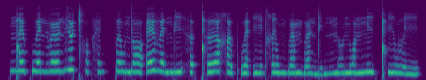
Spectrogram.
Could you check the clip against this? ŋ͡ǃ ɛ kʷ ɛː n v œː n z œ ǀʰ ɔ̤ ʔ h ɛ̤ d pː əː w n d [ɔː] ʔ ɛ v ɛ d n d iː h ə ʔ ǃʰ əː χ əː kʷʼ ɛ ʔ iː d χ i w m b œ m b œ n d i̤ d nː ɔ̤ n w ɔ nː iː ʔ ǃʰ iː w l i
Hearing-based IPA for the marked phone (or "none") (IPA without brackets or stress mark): ɔː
